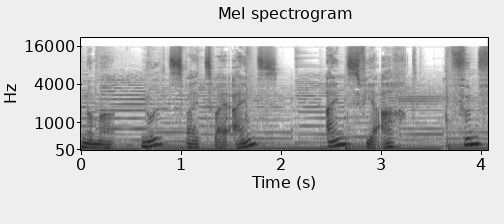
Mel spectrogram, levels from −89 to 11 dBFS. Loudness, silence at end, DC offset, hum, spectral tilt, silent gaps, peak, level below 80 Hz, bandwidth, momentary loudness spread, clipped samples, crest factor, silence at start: -12 LUFS; 0 s; under 0.1%; none; -5 dB/octave; none; 0 dBFS; -26 dBFS; 16.5 kHz; 10 LU; under 0.1%; 12 dB; 0 s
